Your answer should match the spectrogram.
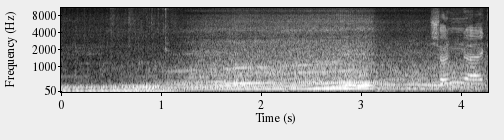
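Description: Mercedes-Benz SLR McLaren Roadster's supercharged 5.5-litre V8 accelerating. The engine note climbs for about two seconds, then drops about three seconds in.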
